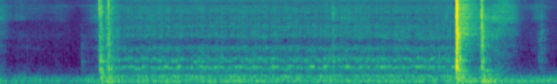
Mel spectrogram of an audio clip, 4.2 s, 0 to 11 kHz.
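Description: Technics RS-D180W cassette deck: a transport key clicks down about three-quarters of a second in and the tape fast-forwards with a steady motor whir. A sharper key click stops it about three and a half seconds in.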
